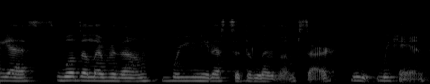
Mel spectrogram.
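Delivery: soft, demure re-enacted reply; hushed, obliging little voice; meek assent. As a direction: answer softly, as if starstruck. Meekly answering the star's request.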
